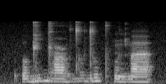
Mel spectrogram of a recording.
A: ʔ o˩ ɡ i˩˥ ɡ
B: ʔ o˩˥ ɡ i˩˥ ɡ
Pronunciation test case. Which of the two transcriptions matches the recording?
A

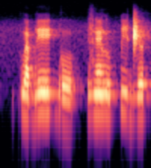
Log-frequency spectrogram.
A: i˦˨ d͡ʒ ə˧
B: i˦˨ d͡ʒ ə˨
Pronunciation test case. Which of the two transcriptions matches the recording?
A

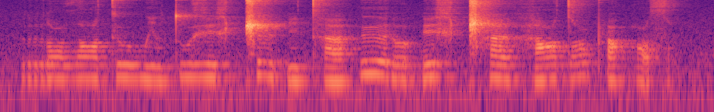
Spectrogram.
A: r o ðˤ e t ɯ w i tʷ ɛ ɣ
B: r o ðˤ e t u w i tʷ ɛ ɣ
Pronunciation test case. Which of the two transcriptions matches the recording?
B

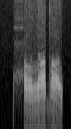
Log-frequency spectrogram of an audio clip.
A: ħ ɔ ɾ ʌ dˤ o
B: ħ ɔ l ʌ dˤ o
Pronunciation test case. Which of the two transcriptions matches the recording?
B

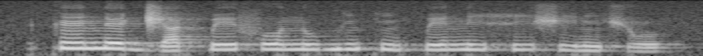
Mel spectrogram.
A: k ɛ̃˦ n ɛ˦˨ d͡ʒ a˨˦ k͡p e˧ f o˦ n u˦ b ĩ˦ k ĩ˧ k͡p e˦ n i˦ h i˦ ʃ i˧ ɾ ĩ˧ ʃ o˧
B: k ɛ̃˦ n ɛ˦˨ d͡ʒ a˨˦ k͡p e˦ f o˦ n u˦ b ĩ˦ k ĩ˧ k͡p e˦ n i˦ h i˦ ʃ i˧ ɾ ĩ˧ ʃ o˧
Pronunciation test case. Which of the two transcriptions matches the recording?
B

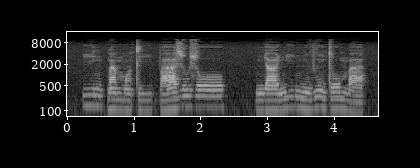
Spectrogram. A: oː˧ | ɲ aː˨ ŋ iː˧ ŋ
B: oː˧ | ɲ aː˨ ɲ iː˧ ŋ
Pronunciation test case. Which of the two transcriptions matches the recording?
B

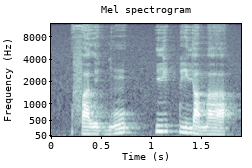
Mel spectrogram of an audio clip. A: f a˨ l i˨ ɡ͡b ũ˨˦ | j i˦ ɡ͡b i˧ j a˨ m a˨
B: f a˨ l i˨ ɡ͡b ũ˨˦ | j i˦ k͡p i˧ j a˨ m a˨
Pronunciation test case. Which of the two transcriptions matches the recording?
B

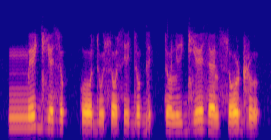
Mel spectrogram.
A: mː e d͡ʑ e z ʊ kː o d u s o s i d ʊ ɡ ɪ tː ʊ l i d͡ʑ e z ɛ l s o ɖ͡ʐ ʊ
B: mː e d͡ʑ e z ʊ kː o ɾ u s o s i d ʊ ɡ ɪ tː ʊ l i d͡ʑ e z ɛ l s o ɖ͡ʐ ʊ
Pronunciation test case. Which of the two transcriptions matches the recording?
A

